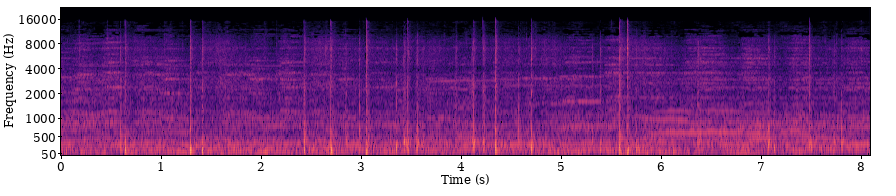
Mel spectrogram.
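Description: Aerial firework shells bursting in quick succession: a dense run of bangs and crackles, some louder than others, over music with held notes.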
